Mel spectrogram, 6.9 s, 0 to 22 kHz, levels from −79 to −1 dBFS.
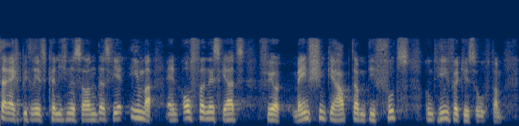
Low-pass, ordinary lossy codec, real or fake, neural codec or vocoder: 7.2 kHz; none; fake; codec, 16 kHz, 1.1 kbps, Voila-Tokenizer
